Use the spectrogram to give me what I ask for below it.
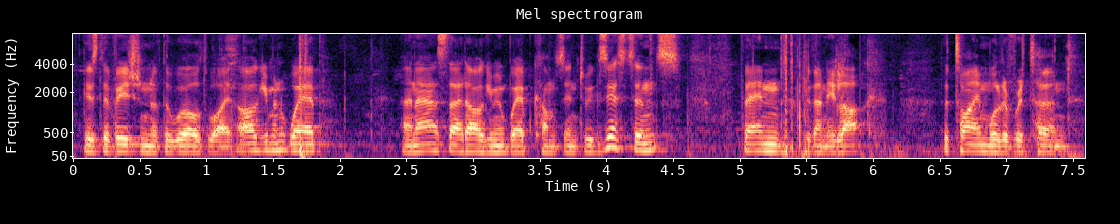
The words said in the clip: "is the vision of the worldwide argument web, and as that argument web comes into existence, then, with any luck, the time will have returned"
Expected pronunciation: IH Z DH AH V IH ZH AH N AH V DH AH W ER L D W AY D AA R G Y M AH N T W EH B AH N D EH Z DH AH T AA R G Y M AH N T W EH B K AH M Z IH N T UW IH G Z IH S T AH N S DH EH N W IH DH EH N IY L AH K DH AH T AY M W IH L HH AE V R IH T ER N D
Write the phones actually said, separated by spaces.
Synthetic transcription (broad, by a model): IH Z DH AH V IH ZH AH N AH V DH AH W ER L D W AY D AA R G Y M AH N T W EH B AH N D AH Z DH AH T AA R G Y M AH N T W EH B K AH M Z IH N T UW IH G Z IH S T AH N S DH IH N W IH DH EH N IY L AH K DH AH T AY M W IH L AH V R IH T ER N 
